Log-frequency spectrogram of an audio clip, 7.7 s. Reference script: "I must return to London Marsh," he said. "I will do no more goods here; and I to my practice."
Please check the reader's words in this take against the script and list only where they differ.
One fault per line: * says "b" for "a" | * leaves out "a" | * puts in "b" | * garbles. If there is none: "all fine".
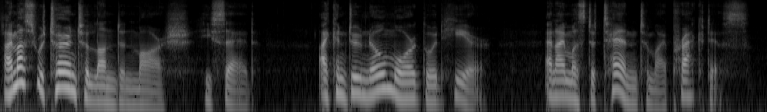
* says "can" for "will"
* says "good" for "goods"
* puts in "must attend"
